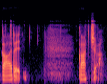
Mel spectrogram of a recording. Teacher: t changes to a d and you don't release the last t just hold it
